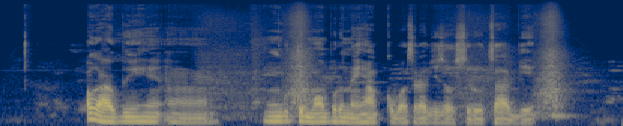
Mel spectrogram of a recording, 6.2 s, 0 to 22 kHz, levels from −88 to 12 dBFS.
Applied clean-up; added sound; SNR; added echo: none; Sawing; 14 dB; none.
